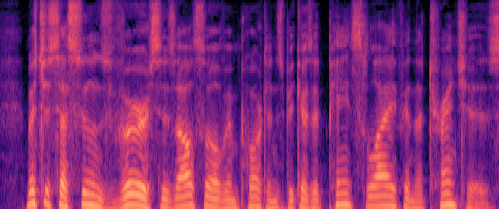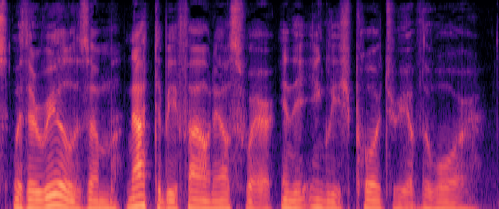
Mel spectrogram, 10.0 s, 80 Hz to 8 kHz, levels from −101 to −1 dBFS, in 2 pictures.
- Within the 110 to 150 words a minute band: No, average, 175 wpm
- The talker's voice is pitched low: Yes, low, 110 Hz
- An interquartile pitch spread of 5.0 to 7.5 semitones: Yes, average, 5.3 semitones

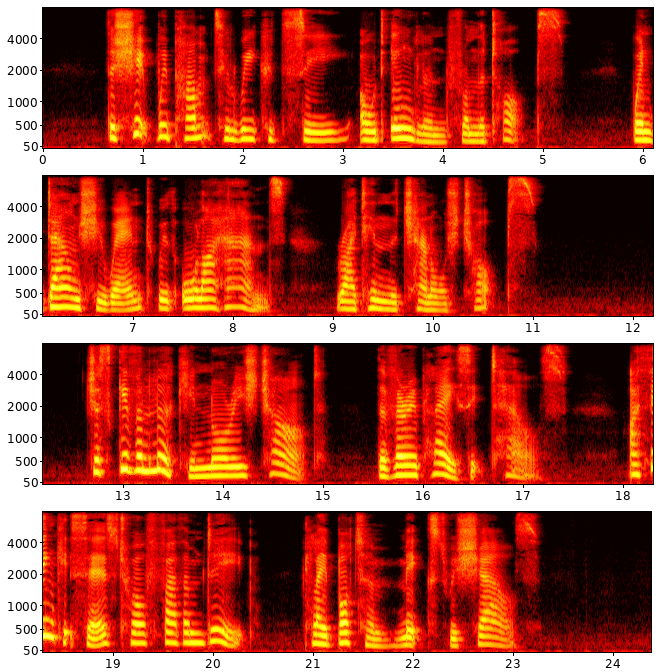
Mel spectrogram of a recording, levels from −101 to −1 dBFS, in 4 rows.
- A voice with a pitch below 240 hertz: Yes, medium, 185 Hz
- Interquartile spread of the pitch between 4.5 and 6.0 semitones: No, average, 4.0 semitones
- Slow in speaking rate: Yes, slow, 125 wpm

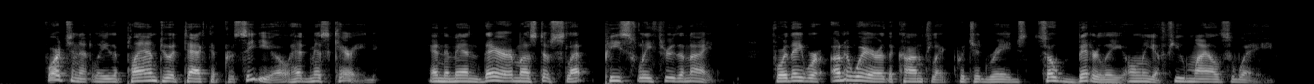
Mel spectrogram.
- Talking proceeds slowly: No, average, 175 wpm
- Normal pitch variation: Yes, average, 3.9 semitones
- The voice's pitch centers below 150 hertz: Yes, low, 135 Hz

